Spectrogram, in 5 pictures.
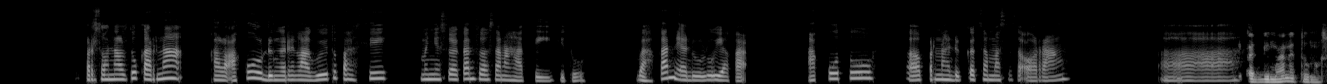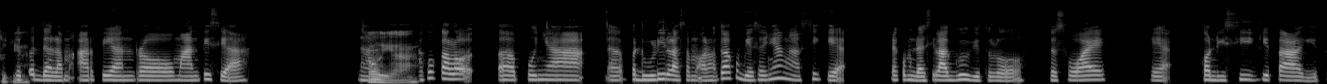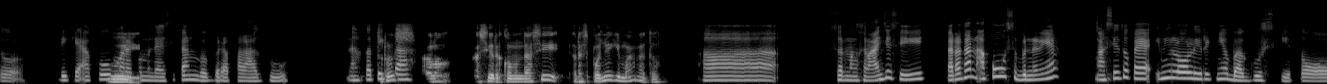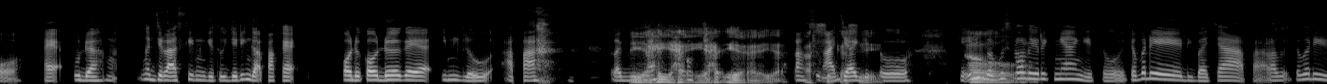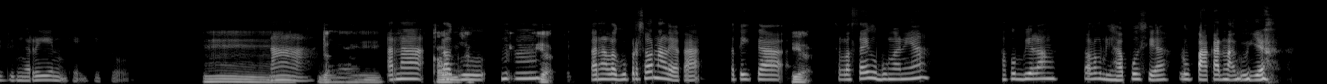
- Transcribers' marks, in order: tapping; laughing while speaking: "apa"; laughing while speaking: "oke"; laughing while speaking: "lagunya"
- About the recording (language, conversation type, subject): Indonesian, podcast, Lagu apa yang membuat kamu ingin bercerita panjang lebar?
